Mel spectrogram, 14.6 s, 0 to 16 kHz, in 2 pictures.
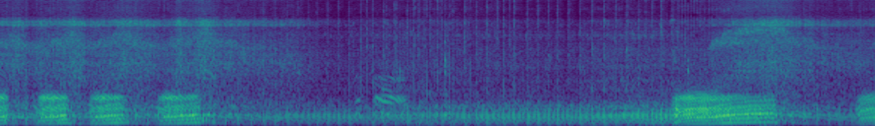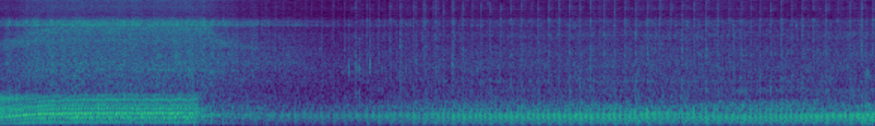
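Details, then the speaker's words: Echo SRM-210 two-stroke grass trimmer, first run after carburetor rebuild with Zama RB-188 kit: small engine barely ticking over, slow and uneven between throttle blips; idle speed set too low, idle screw needs turning up. "now I'm not sure if you noticed but my machine is running a little bit kind of funny because it's running the the idle kind of sounds like a"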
